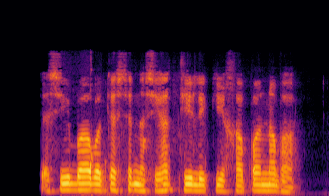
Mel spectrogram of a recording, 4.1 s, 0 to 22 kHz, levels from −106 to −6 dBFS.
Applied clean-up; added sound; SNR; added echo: neural mask model DeepFilterNet 3.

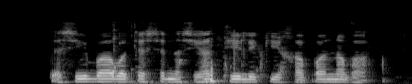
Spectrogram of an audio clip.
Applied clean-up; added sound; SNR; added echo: classical method log-MMSE.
